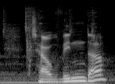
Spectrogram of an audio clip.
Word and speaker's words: Talvinder: I'm very lucky to have you here today talinda am I pronouncing your name correctly yeah wonderful that's a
